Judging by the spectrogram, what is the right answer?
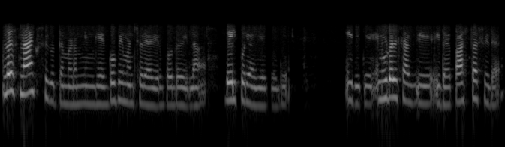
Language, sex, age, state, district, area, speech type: Kannada, female, 18-30, Karnataka, Vijayanagara, rural, conversation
